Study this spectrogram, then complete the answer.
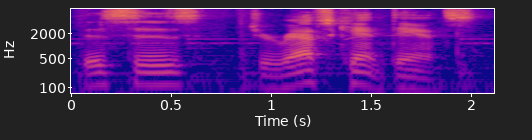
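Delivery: plain reading voice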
